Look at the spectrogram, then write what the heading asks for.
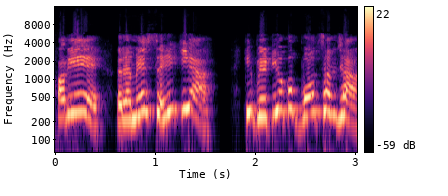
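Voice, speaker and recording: A dull, lo-fi track carries a woman acting as an irritable cartoon father who resents his daughters. The voice is fairly high, grumbling and evasive, as in a family moral story. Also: normal speed, faint music behind, natural voice. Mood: irritated.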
